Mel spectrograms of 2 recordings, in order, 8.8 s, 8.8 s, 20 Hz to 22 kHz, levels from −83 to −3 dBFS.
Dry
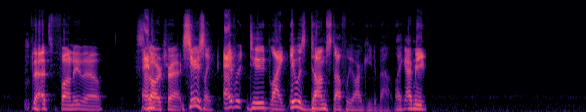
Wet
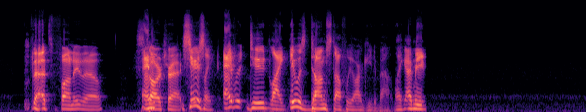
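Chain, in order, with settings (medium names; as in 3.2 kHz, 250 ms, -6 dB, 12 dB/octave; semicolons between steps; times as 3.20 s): low-pass 3.7 kHz 6 dB/octave, from 0.70 s 2.1 kHz; trim +8 dB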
